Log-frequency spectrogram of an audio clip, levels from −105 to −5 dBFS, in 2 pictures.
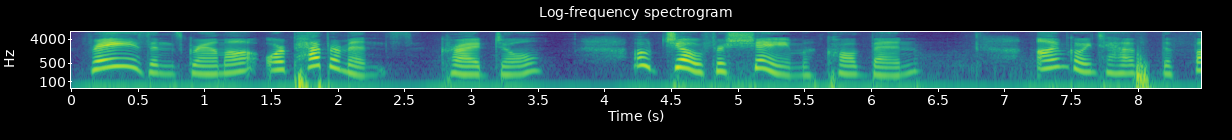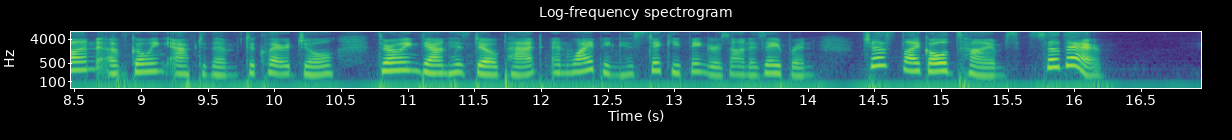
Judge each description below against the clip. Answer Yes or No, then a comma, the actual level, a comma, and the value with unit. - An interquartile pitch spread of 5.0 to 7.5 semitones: Yes, wide, 5.6 semitones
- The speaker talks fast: No, average, 150 wpm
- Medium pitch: No, high, 215 Hz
